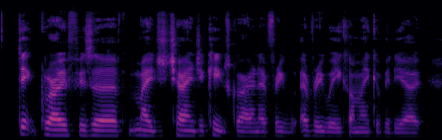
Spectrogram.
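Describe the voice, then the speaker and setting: A man with a British accent talks at a fairly high pitch. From UK. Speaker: video blogger. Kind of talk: casual video diary. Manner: hesitant, many filler ums.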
